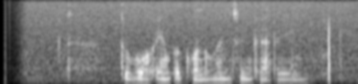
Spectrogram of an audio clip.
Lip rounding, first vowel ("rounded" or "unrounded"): rounded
